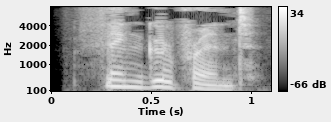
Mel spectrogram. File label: "Fingerprint", English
